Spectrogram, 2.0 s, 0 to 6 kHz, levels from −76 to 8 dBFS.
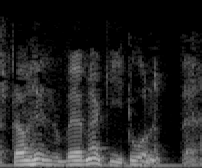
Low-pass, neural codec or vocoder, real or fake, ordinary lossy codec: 5.4 kHz; vocoder, 44.1 kHz, 128 mel bands every 512 samples, BigVGAN v2; fake; MP3, 24 kbps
